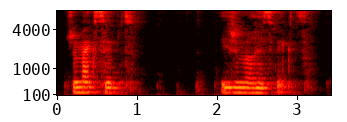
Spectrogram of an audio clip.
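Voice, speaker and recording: Amid audible room echo, a woman with a dark, mellow tone speaks at a very slow pace. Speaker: EFT practitioner. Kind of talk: guided tapping session.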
